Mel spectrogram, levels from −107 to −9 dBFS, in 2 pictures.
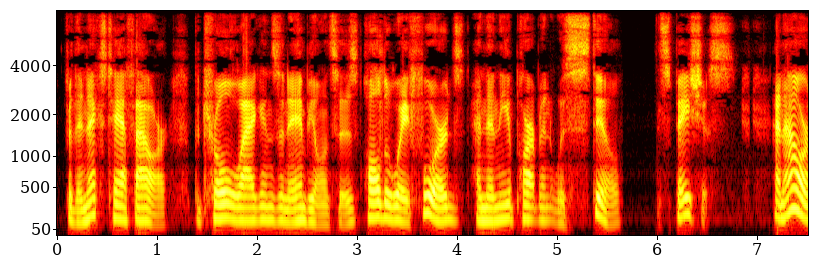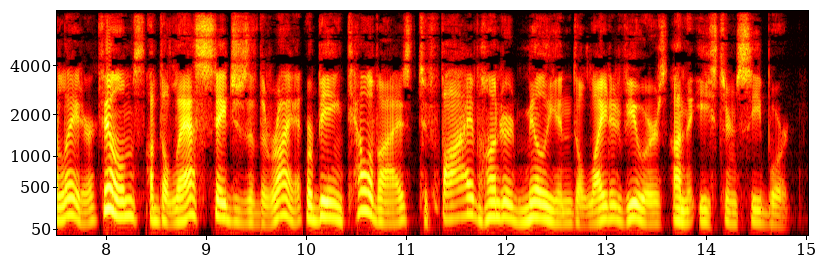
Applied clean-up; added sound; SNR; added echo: none; none; none; none.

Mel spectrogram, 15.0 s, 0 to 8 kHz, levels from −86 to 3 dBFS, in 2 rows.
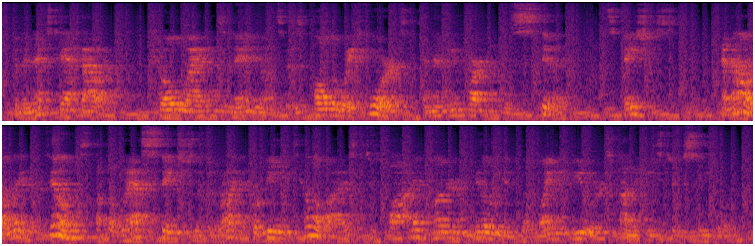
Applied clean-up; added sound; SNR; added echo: none; Guitar; 7 dB; reverberation time 0.7 s.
